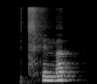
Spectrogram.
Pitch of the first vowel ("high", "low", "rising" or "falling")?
low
